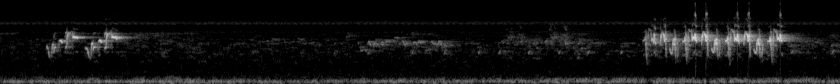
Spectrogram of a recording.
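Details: Two-year-old sooty-headed bulbul used to lure birds: two sharp whistled notes, a long quiet stretch with faint soft calls, then a loud, busy burst of chattering notes.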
